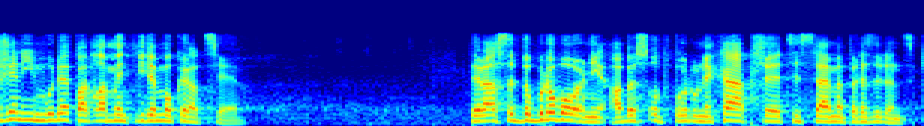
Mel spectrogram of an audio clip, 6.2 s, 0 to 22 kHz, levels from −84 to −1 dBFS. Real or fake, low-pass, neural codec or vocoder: fake; 7.2 kHz; codec, 16 kHz, 0.8 kbps, ZipCodec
